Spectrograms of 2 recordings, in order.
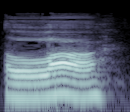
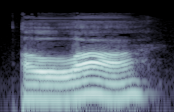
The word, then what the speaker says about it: Allah: easily get you but to say at the Arabic way it's not our or anything like that because we speak with a with an English accent if you say it the way that the Muslims say is Allah Allah that kind of shows that you're learning it from from their point of view Allah now when you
